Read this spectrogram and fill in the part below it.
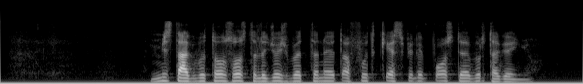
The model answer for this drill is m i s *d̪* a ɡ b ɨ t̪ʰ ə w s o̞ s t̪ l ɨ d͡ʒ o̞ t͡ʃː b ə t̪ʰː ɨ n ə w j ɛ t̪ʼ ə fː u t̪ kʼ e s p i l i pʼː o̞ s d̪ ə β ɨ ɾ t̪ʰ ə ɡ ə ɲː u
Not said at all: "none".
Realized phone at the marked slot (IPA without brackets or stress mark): t̪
